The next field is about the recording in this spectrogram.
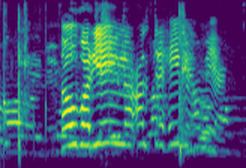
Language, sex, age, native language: Icelandic, male, 11, Icelandic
